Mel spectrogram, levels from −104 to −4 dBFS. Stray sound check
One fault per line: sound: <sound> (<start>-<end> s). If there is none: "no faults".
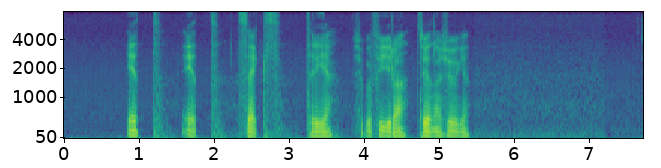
no faults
